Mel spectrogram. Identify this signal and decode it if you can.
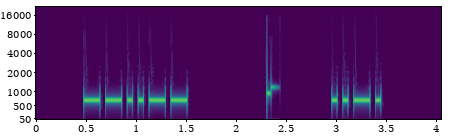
Morse code, heard as a keyed tone, about 22 wpm, 700 Hz. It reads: , F
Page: This rapid-fire timing is geared to push your ICR (Instant Character Recognition) skills.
